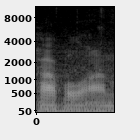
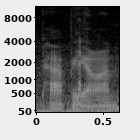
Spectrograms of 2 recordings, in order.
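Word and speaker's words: Papillon: It's really hard to pronounce it the right way. You You just trade the L for You just trade the L for a Y sound. Papon.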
